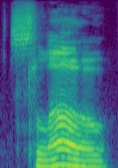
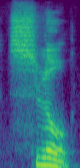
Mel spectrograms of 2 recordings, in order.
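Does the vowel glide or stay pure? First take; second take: glide; pure. First: The vowel glides between two sounds. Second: The vowel stays a single pure sound.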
